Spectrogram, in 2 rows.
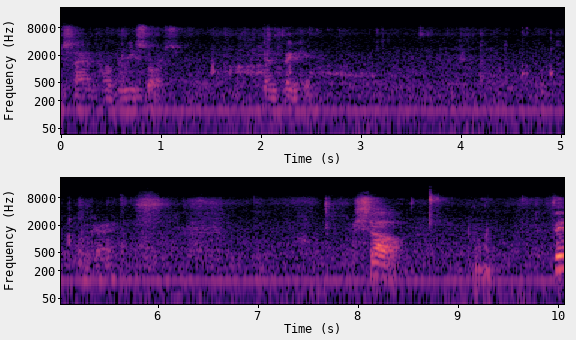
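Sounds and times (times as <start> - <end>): steady low hum: 0.0 - 10.0
man speaking: 2.0 - 2.9.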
